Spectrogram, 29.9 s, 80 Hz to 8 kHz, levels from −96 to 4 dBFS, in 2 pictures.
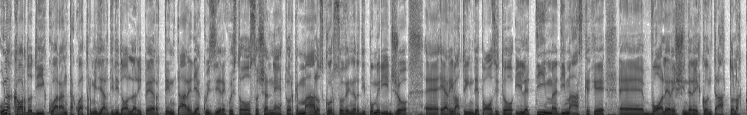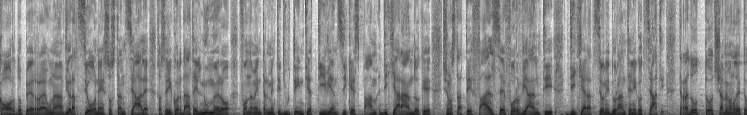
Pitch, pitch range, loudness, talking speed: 105 Hz, 95-115 Hz, -15 LUFS, 130 wpm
